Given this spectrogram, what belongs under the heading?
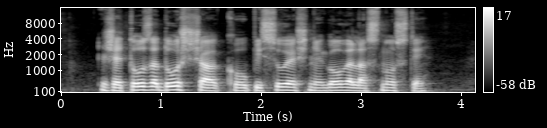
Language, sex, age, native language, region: Slovenian, male, 18-29, Slovenian, Drava region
